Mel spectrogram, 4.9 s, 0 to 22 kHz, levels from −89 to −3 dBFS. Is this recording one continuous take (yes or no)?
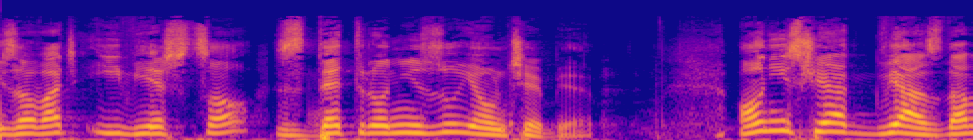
no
